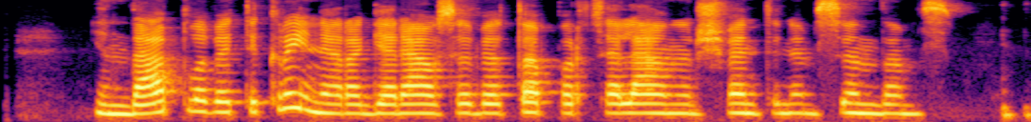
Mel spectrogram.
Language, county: Lithuanian, Klaipėda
